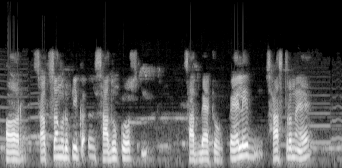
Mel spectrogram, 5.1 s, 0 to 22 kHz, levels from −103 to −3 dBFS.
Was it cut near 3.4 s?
yes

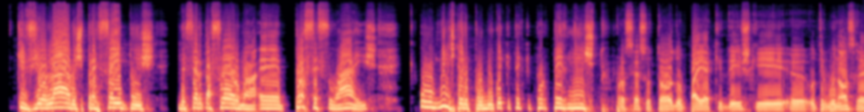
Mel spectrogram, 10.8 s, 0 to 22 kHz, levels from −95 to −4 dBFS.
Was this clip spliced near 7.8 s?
yes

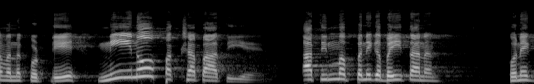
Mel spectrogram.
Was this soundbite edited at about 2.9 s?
yes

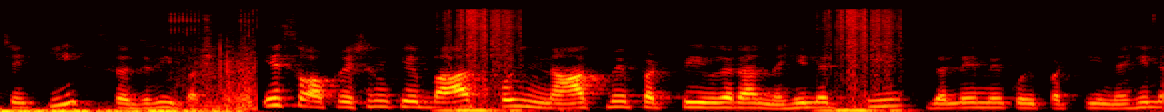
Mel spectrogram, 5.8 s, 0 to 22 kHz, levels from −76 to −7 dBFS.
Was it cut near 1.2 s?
yes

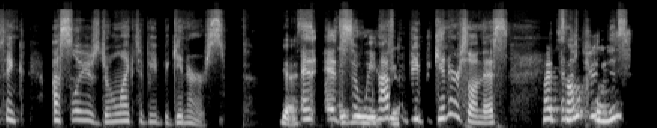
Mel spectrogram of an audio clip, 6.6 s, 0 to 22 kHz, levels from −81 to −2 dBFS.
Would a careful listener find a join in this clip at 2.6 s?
yes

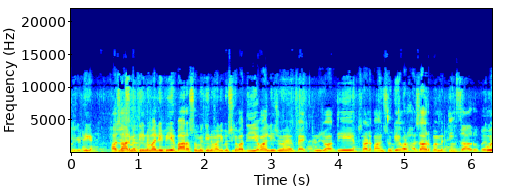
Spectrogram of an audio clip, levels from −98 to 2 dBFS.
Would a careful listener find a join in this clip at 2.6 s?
no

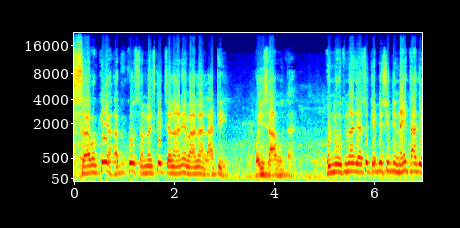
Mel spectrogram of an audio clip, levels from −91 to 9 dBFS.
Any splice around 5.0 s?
no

